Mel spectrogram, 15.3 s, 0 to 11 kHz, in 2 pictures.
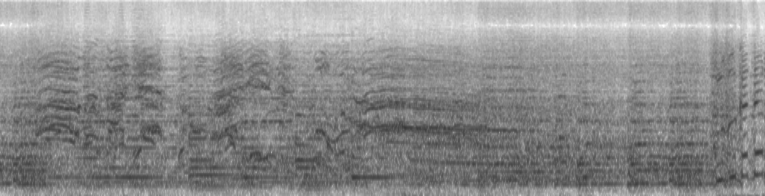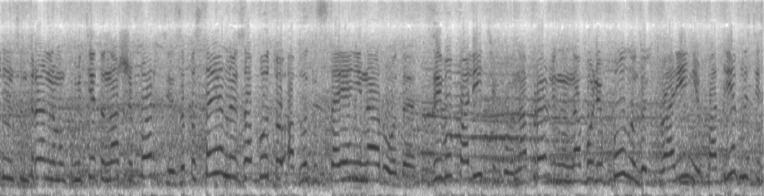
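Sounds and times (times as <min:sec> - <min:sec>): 
large crowd cheering and shouting: 0:00.1 - 0:05.9, 0:07.0 - 0:15.2
applause: 0:07.6 - 0:15.2
speech: 0:08.6 - 0:15.2.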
